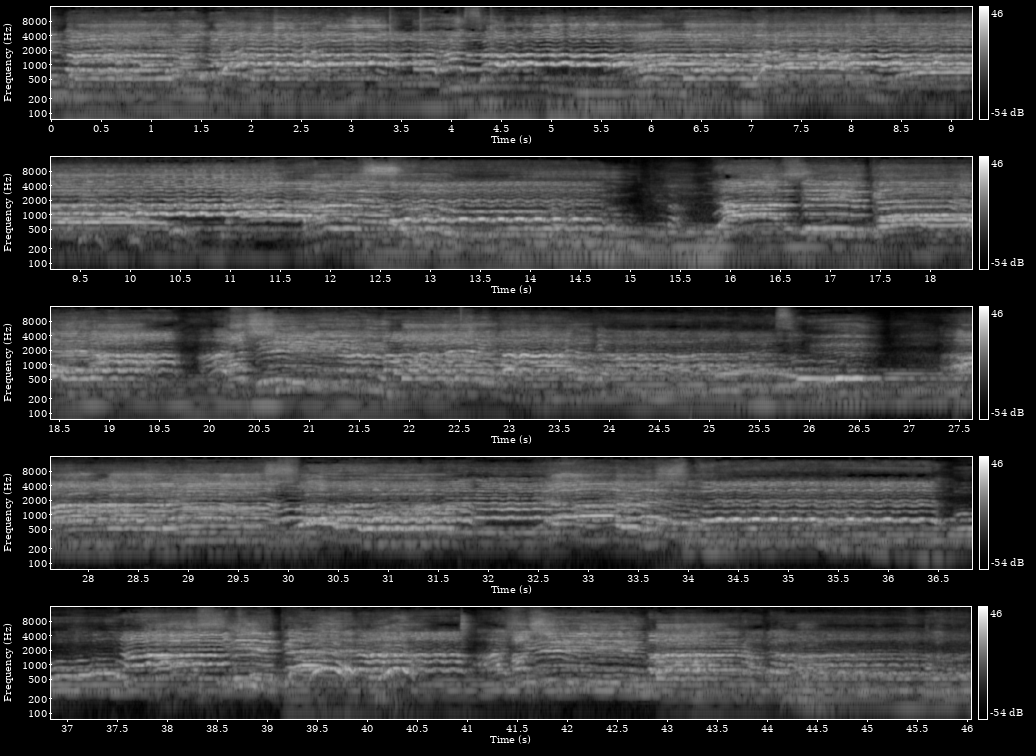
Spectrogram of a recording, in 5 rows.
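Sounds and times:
vocal group singing gospel: 0.0s - 46.0s.

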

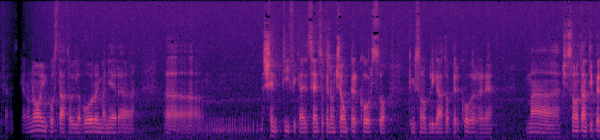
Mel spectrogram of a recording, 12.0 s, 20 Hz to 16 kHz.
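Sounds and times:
man saying uh with vocal fry: 3.3s - 4.1s.

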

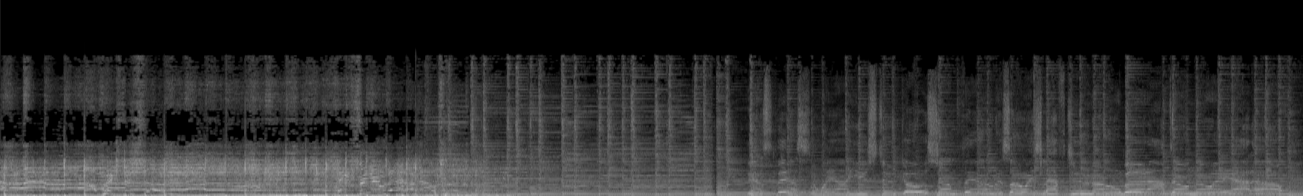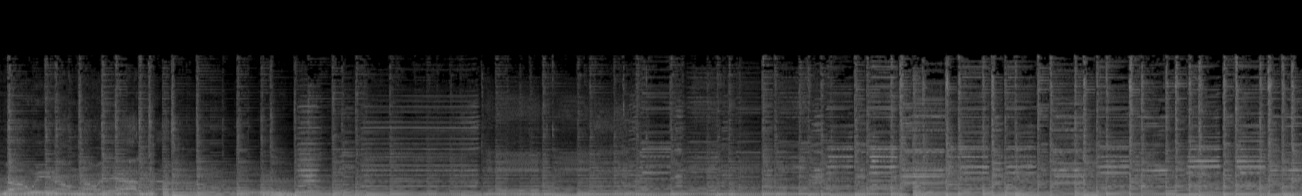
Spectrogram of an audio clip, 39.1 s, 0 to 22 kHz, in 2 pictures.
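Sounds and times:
person singing: 0.0s - 8.1s, 11.2s - 37.1s
rock music with guitar and drums: 0.0s - 39.0s.

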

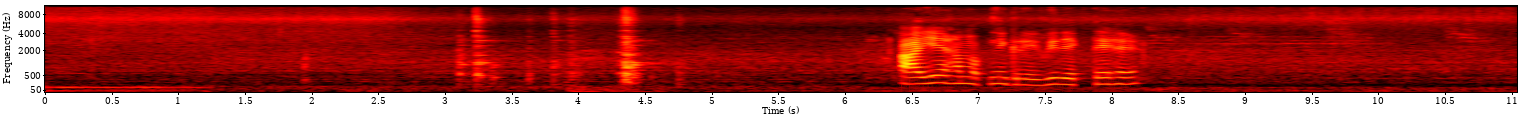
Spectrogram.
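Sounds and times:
metal lid clanking on pan: 3.1s - 4.8s.

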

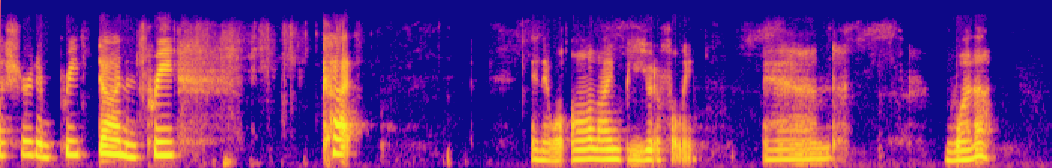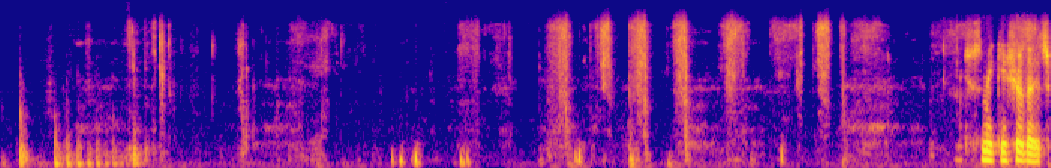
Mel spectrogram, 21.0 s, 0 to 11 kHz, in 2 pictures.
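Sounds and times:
fingers rubbing paper: 7.4s - 9.0s, 13.3s - 14.2s, 15.0s - 21.0s.

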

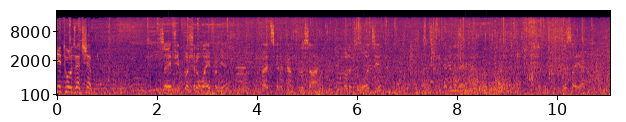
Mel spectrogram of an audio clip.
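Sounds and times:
water moving along hull: 0.0s - 11.0s
wind on microphone: 0.0s - 11.0s.

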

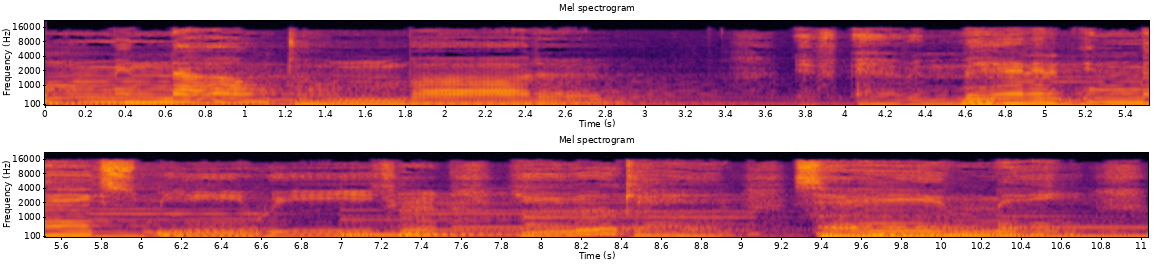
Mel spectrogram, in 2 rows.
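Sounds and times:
acoustic ballad music: 0.0s - 11.0s.

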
